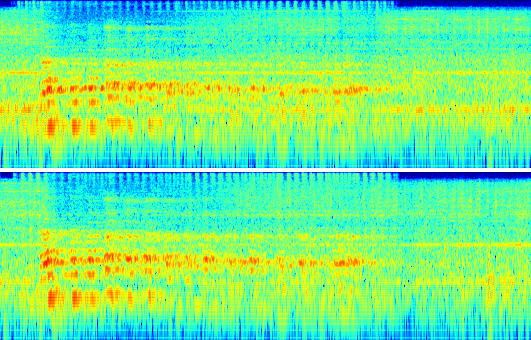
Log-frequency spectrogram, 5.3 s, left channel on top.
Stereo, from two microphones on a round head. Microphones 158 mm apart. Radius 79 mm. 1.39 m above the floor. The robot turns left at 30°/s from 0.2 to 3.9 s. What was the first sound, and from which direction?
Laughter, 20° right (ahead or behind).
